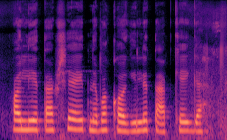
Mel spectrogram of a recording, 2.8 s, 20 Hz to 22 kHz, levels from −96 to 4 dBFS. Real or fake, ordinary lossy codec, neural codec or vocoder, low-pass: real; none; none; none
